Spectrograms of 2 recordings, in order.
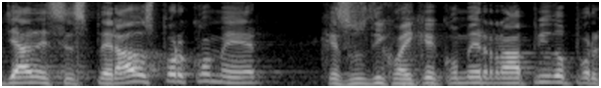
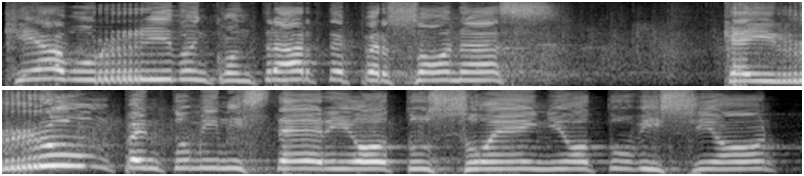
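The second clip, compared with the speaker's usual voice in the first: loud, slow, high preaching; preacher shouting to the congregation, slow and loud; 5 semitones higher, 12 dB louder, slower than usual. Real, not acted. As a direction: preach it out at full force.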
